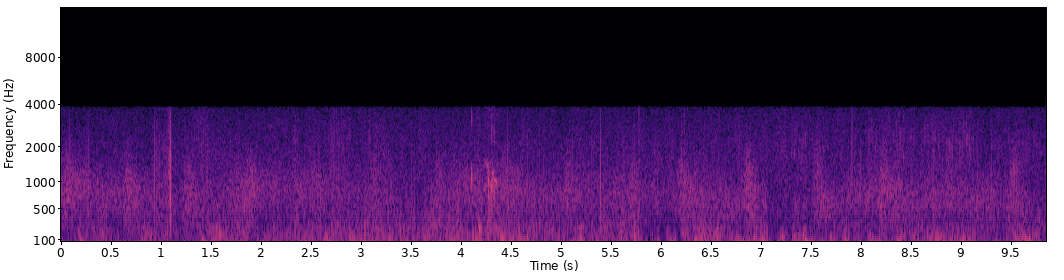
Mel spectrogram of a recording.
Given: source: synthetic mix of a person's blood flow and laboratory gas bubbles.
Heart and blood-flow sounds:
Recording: Doppler ultrasound of blood flow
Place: subclavian vein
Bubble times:
4.08-4.40 s: bubbles
From the record:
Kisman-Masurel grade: 211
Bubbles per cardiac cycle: several, 3 to 8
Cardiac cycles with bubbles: 1 to 10%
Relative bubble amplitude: barely perceptible (0.100 to 0.250)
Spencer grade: 1 (occasional bubble signal discernible with the cardiac motion signal, with majority of cardiac periods free of bubbles)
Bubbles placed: anywhere in the cardiac cycle

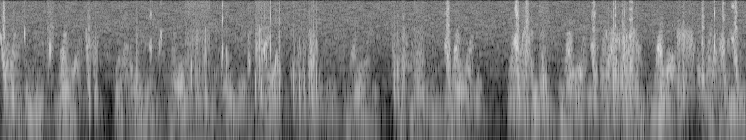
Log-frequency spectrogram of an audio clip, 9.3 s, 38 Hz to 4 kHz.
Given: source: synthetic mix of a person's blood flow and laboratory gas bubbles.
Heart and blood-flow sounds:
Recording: Doppler ultrasound of blood flow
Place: precordium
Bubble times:
0.00-0.21 s: bubbles
0.27-0.34 s: bubbles
0.58-0.67 s: bubbles
1.05-1.24 s: bubbles
1.68-1.74 s: bubbles
1.85-1.90 s: bubbles
1.96-2.03 s: bubbles
2.31-2.62 s: bubbles
2.75-2.87 s: bubbles
3.08-3.52 s: bubbles
3.62-4.03 s: bubbles
4.88-5.07 s: bubbles
5.16-5.32 s: bubbles
5.54-5.64 s: bubbles
6.39-6.67 s: bubbles
6.72-6.86 s: bubbles
7.37-7.48 s: bubbles
7.56-8.01 s: bubbles
8.45-8.82 s: bubbles
8.88-9.26 s: bubbles
From the record:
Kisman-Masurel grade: 242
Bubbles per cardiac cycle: several, 3 to 8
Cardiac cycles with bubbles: 100%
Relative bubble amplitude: moderate (0.250 to 0.450)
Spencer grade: 3 (all of the cardiac periods contain showers or single bubble signals, but not dominating or overriding the cardiac motion signals)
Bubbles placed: only in the low amplitude regions of the cardiac cycle

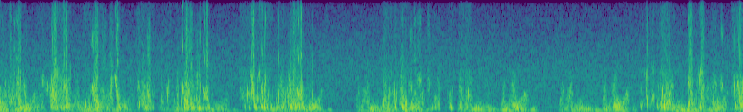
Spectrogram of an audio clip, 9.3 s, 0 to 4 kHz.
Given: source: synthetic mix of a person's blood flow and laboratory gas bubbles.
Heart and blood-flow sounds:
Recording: Doppler ultrasound of blood flow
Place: precordium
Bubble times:
0.00-0.38 s: bubbles
0.45-0.91 s: bubbles
1.03-1.55 s: bubbles
1.69-2.17 s: bubbles
2.19-2.67 s: bubbles
3.00-3.92 s: bubbles
4.76-5.28 s: bubbles
5.33-5.53 s: bubbles
5.58-5.70 s: bubbles
5.72-5.89 s: bubbles
7.99-8.46 s: bubbles
8.60-9.05 s: bubbles
9.14-9.30 s: bubbles
From the record:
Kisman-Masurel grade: 333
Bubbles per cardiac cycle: rolling drumbeat, 9 or more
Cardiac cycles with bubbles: 50 to 99%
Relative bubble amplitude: loud (0.450 to 0.775)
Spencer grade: 3 (all of the cardiac periods contain showers or single bubble signals, but not dominating or overriding the cardiac motion signals)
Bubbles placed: anywhere in the cardiac cycle

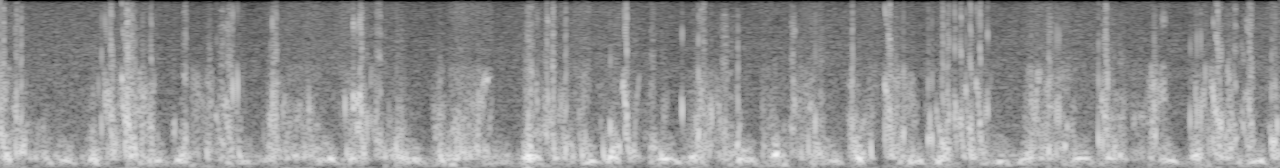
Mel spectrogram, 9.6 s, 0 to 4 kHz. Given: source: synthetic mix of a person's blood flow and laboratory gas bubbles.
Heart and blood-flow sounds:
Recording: Doppler ultrasound of blood flow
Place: precordium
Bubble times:
0.00-0.39 s: bubbles
0.71-1.19 s: bubbles
1.28-1.84 s: bubbles
1.96-2.42 s: bubbles
2.55-3.09 s: bubbles
3.23-3.70 s: bubbles
3.90-4.43 s: bubbles
4.49-4.80 s: bubbles
4.87-5.01 s: bubbles
5.09-5.16 s: bubbles
5.18-5.59 s: bubbles
5.70-5.80 s: bubbles
5.85-6.21 s: bubbles
6.33-6.58 s: bubbles
6.62-6.89 s: bubbles
6.92-7.49 s: bubbles
7.68-8.08 s: bubbles
8.20-8.79 s: bubbles
8.89-9.43 s: bubbles
9.48-9.61 s: bubbles
From the record:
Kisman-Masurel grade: 342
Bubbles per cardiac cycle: rolling drumbeat, 9 or more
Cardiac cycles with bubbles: 100%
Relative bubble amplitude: moderate (0.250 to 0.450)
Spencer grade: 3 (all of the cardiac periods contain showers or single bubble signals, but not dominating or overriding the cardiac motion signals)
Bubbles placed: anywhere in the cardiac cycle

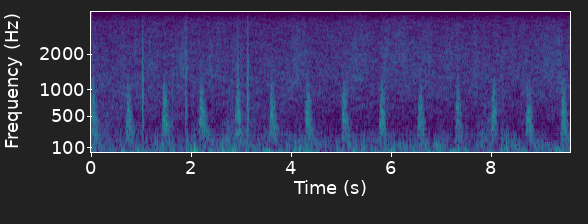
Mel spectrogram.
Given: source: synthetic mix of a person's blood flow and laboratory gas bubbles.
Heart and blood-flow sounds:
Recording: Doppler ultrasound of blood flow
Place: subclavian vein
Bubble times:
0.00-0.04 s: bubbles
From the record:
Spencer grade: 1 (occasional bubble signal discernible with the cardiac motion signal, with majority of cardiac periods free of bubbles)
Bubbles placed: anywhere in the cardiac cycle

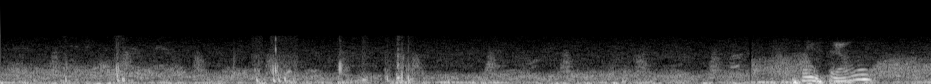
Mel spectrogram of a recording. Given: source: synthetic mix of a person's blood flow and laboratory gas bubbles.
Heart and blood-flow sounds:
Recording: Doppler ultrasound of blood flow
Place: subclavian vein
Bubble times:
0.62-0.70 s: bubbles
1.14-1.29 s: bubbles
2.52-2.63 s: bubbles
2.70-2.98 s: bubbles
3.37-3.45 s: bubbles
3.60-3.69 s: bubbles
3.85-4.15 s: bubbles
From the record:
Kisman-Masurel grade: 222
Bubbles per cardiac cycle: several, 3 to 8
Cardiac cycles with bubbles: 10 to 50%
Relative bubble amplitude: moderate (0.250 to 0.450)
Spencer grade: 2 (many but less than half of the cardiac periods contain bubble signals, singularly or in groups)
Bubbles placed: anywhere in the cardiac cycle

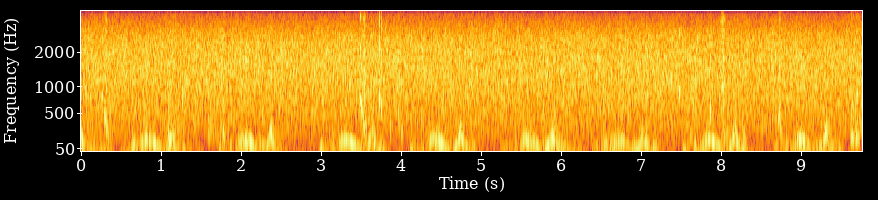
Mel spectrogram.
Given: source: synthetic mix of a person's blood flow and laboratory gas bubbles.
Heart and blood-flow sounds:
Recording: Doppler ultrasound of blood flow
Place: precordium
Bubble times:
0.23-0.43 s: bubbles
1.04-1.40 s: bubbles
1.56-1.85 s: bubbles
3.46-3.64 s: bubbles
3.69-3.80 s: bubbles
3.84-4.06 s: bubbles
7.45-7.75 s: bubbles
7.84-7.91 s: bubbles
7.97-8.12 s: bubbles
8.25-8.33 s: bubbles
8.65-8.87 s: bubbles
9.54-9.77 s: bubbles
From the record:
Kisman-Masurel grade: 232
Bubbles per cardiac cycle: several, 3 to 8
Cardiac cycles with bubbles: 50 to 99%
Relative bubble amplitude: moderate (0.250 to 0.450)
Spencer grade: 3 (all of the cardiac periods contain showers or single bubble signals, but not dominating or overriding the cardiac motion signals)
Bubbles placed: only in the low amplitude regions of the cardiac cycle

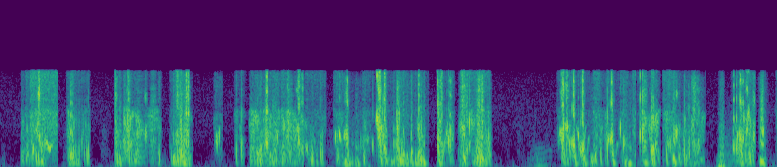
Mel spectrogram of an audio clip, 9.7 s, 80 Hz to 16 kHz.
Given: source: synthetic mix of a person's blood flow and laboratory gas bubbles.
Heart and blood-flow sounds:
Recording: Doppler ultrasound of blood flow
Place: subclavian vein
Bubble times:
0.25-0.71 s: bubbles
0.82-1.13 s: bubbles
1.43-2.02 s: bubbles
2.11-2.40 s: bubbles
2.66-2.78 s: bubbles
2.92-3.07 s: bubbles
3.10-4.07 s: bubbles
4.16-5.36 s: bubbles
5.46-5.69 s: bubbles
5.72-6.15 s: bubbles
6.96-8.25 s: bubbles
8.28-8.81 s: bubbles
9.13-9.45 s: bubbles
9.47-9.59 s: bubbles
9.69-9.72 s: bubbles
From the record:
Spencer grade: 4 (maximum detectable bubble signal sounding continuously throughout systole and diastole of every cardiac period, and overriding the amplitude of the normal cardiac signals)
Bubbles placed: anywhere in the cardiac cycle

